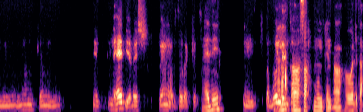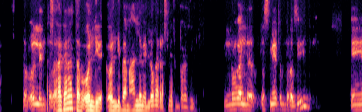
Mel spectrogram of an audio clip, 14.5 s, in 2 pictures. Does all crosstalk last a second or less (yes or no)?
yes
